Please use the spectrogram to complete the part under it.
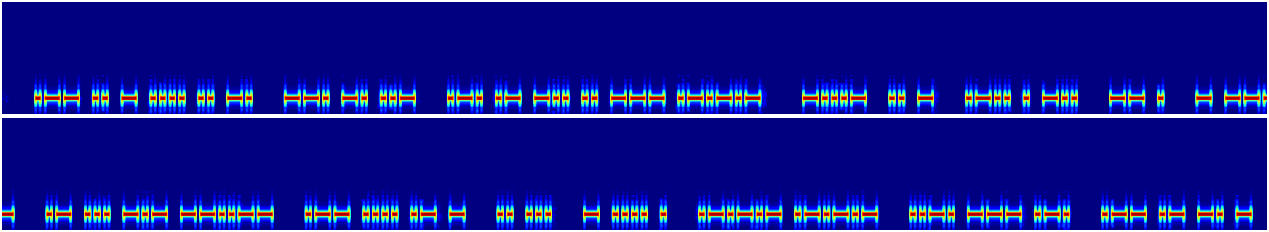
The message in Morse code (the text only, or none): WITHIN GNU RADIO. <BT> IT LED ME TO ASK, WHAT IS THE .. FOR WANT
